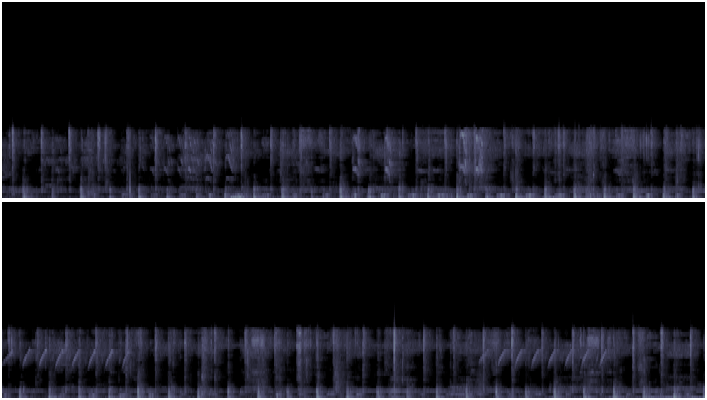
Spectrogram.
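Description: Jump rope skipping on paving: the rope slapping the ground and the shoes landing with each turn, short clicks in a quick, steady rhythm.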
